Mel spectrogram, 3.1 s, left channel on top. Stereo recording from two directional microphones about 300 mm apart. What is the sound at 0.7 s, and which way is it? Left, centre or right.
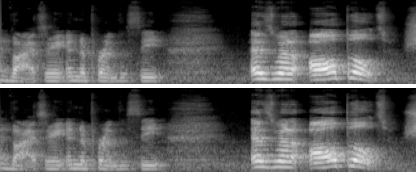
A woman's voice, centre.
